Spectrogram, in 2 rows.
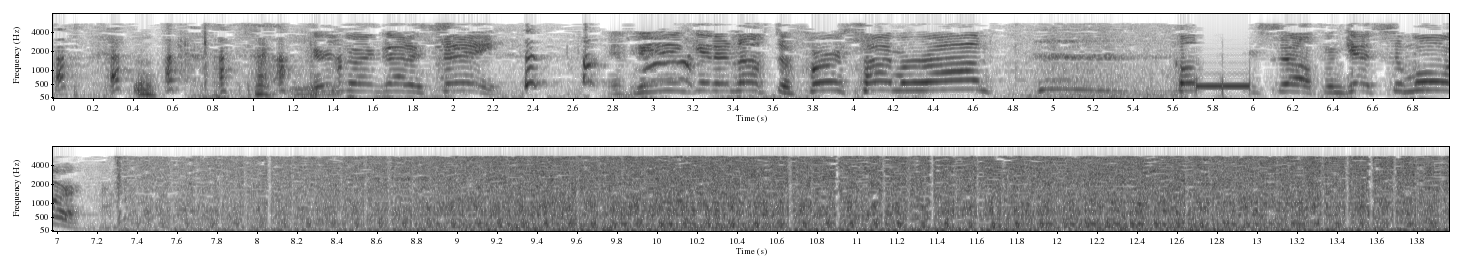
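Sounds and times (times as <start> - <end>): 
laughter: 0.0 - 4.6
speech: 0.0 - 7.7
rapid automatic gunfire: 7.3 - 13.9.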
